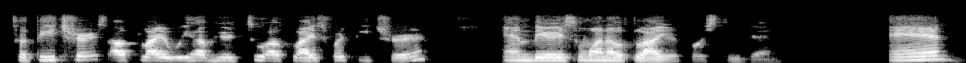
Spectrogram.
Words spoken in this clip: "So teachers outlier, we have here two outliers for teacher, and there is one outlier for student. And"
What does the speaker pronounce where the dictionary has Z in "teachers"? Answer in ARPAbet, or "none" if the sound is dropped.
S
